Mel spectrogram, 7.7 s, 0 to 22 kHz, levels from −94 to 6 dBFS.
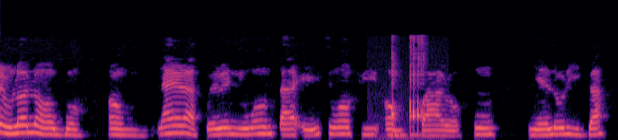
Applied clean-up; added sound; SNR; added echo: none; Fart; 5 dB; none.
